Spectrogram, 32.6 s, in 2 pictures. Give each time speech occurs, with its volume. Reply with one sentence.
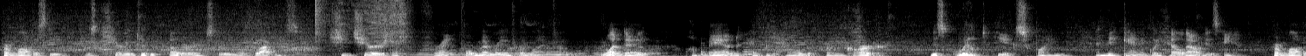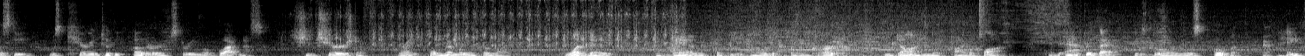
The speech can be heard from 0.1 to 32.5 s, at a steady volume.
